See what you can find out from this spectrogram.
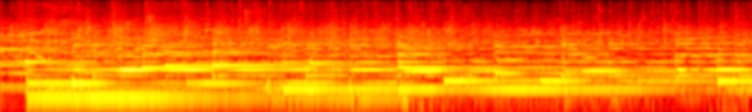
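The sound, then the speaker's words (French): An audience claps to applaud God in a dense, continuous patter while sustained keyboard chords play underneath, changing pitch every second or so. The applause stays loud and even throughout. “Dans le nom de Jésus, est-ce qu'on peut applaudir notre Dieu qui nous a donné l'autorité?”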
